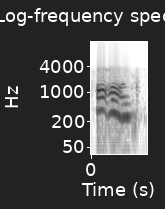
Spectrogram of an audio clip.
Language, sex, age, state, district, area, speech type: Assamese, female, 18-30, Assam, Udalguri, rural, conversation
